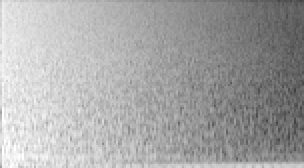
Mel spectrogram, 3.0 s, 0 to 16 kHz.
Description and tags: Fm Synth Tone 06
